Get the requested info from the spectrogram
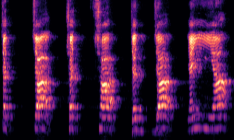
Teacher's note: ਧੁਨੀਆਂ ਤਾਲਵੀ ਧੁਨੀਆਂ ਜਿਵੇਂ ਚਚਾ ਤਾਂ ਦੇਖੋ ਜਿਹੜੀ ਜੀਵ ਹੁੰਦੀ ਹੈ ਜੀਵ ਕੀ ਕਰਦੀ ਹੈ ਉਹ ਸਖਤ ਤਾਲੂ ਨਾਲ ਲੱਗ ਜਾਂਦੀ ਹੈ ਤੇ ਹਵਾ ਨੂੰ ਕੀ ਕਰ ਲੈਂਦੀ ਹ ਰੋਕ ਲੈਂਦੀ ਹੈ। ਚਚਾ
